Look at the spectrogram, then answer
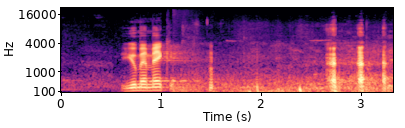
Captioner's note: laughter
